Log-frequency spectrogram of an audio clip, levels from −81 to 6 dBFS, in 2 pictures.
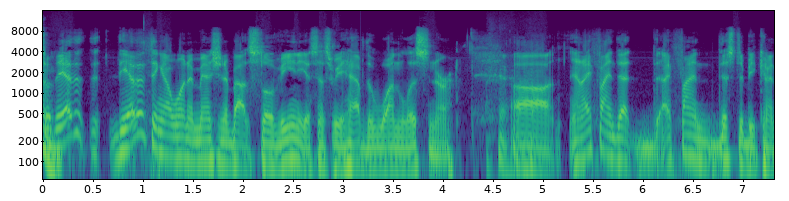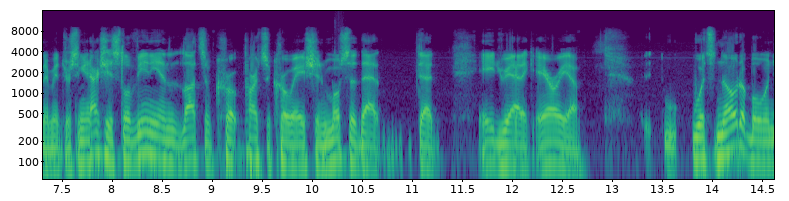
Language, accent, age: English, American, 50-69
